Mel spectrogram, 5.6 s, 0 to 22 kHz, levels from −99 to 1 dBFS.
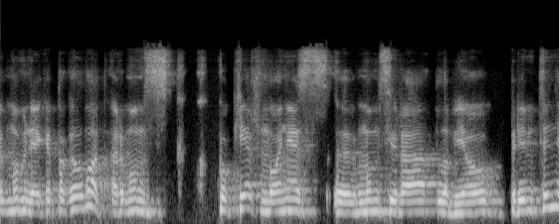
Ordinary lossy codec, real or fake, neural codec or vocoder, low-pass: Opus, 24 kbps; real; none; 9.9 kHz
